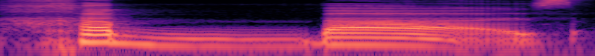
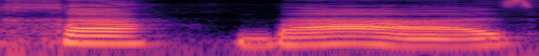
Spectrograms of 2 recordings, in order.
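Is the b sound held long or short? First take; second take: long; short. First: The b sound is held long and doubled. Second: The b sound is short and single. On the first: The speaker calls it right. "I'm pausing on the B sound" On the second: The speaker calls it wrong. "we're not saying khabaz"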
